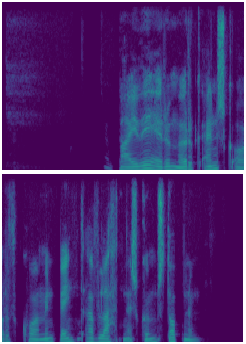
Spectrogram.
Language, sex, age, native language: Icelandic, male, 30-39, Icelandic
